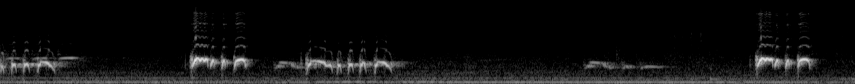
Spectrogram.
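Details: Local zebra dove calling rivals to sing, used as a training recording: mellow, trilling coo phrases near a single pitch, stuttered then drawn out, repeated every one to three seconds, with a soft quieter phrase between and a steady low background hum.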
